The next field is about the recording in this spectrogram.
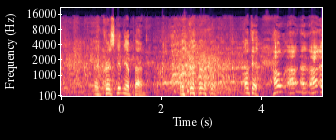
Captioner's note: laughs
